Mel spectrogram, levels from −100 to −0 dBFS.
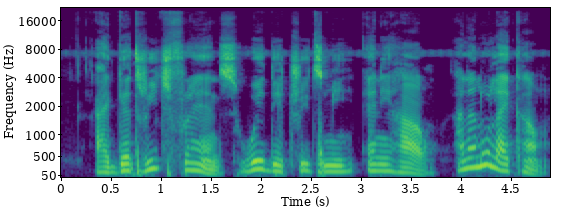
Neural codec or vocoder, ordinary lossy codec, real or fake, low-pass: none; none; real; none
